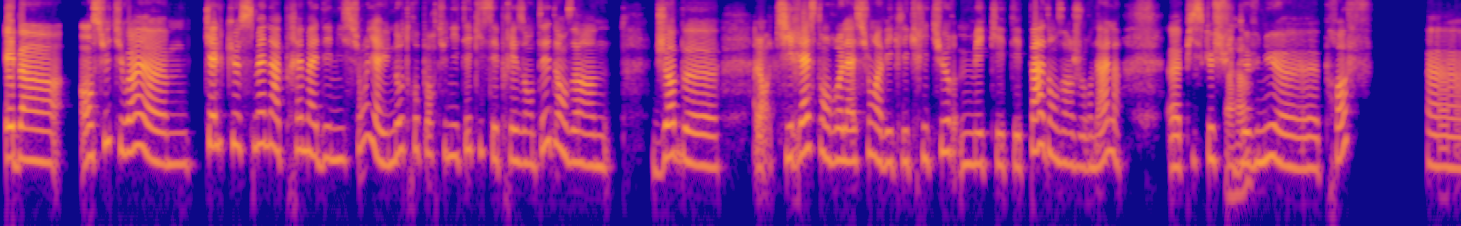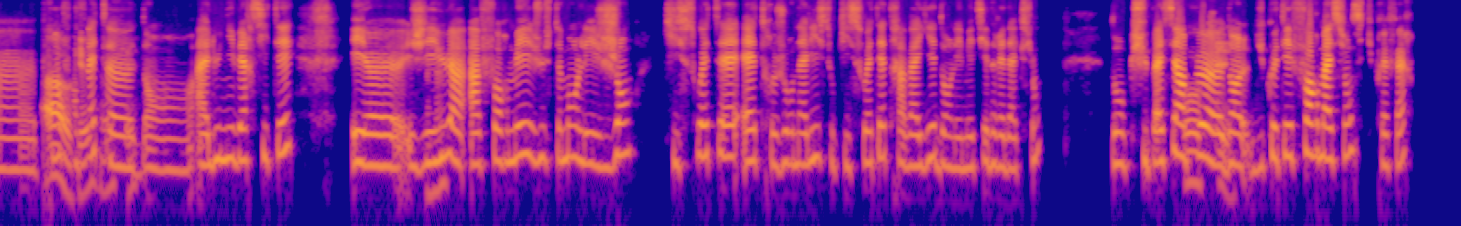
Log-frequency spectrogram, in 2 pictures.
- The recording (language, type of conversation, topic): French, podcast, Comment trouves-tu l’équilibre entre le sens et l’argent ?
- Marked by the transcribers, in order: stressed: "pas"; stressed: "gens"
